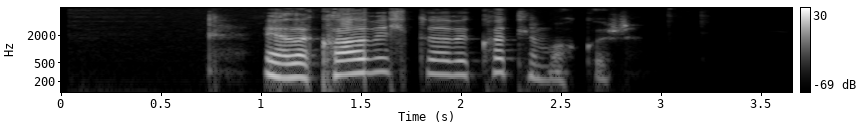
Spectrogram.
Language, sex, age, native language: Icelandic, female, 40-49, Icelandic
